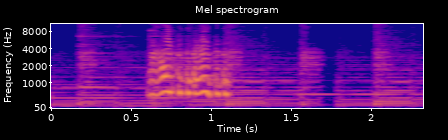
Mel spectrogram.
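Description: A turkey gobbling once, a rapid warbling call about half a second long, over quiet plucked-guitar background music.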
